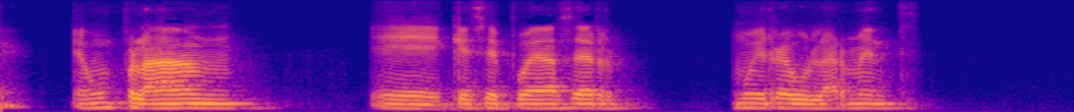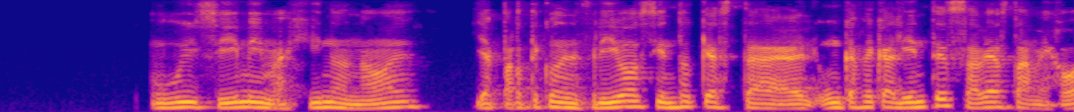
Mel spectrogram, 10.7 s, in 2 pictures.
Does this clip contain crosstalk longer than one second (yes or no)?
no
